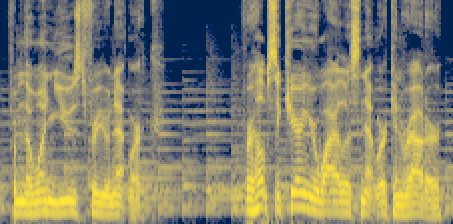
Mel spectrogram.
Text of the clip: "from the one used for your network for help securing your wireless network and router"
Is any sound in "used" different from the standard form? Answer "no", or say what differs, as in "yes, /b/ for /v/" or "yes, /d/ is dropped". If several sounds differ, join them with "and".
no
